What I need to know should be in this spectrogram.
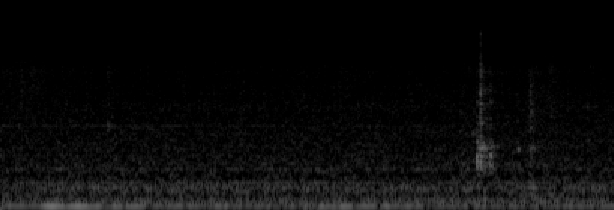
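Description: A metal spoon clinks against a frying pan.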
